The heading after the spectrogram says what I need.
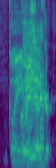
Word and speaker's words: Goetia: He literally says during an event, I stole this of the Oz Goetia. They pronounce it Goetia or something? Goetia. Yeah, it's Goetia.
